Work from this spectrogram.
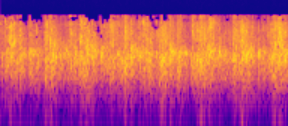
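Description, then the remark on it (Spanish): A crowd claps steadily and loudly, a dense wash of overlapping hand claps with no pauses, sustained evenly throughout with no voices standing out. “Un aplauso para él.”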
